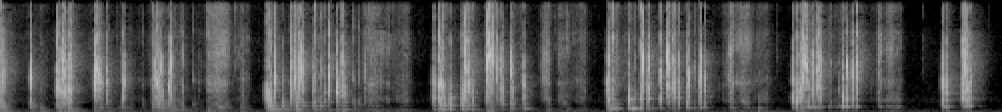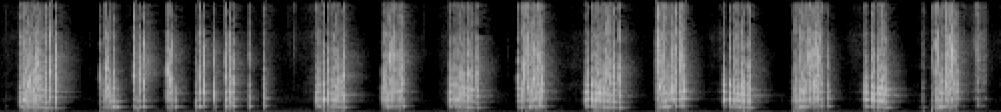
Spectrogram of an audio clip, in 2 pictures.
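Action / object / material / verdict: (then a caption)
scrape / corrugated plastic pop tube toy / plastic / none. A hollow purple corrugated plastic pop tube is squeezed and crunched in the fist with the fingertips. Dense bursts of bright, crackling pops come first with a faint rising tone under them. These give way to short, evenly spaced crunches at about two per second.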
